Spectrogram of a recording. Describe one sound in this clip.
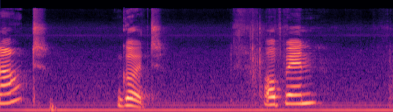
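Paper rustles as a book's page is turned.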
